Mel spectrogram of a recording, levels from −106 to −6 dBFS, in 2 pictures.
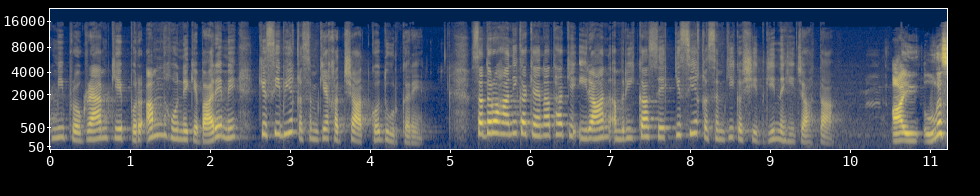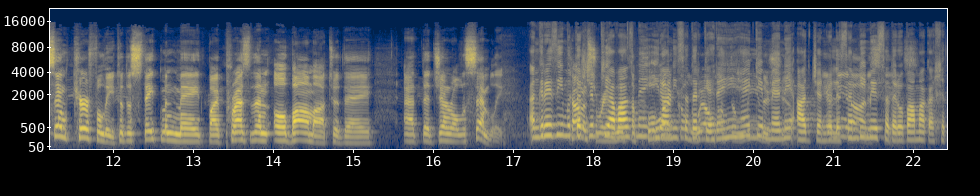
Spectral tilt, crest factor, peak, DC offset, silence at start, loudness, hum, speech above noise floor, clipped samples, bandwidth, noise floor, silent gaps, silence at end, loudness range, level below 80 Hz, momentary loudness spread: -1 dB/octave; 22 dB; -2 dBFS; under 0.1%; 0 s; -24 LUFS; none; 31 dB; under 0.1%; 16 kHz; -56 dBFS; none; 0.05 s; 9 LU; -84 dBFS; 16 LU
